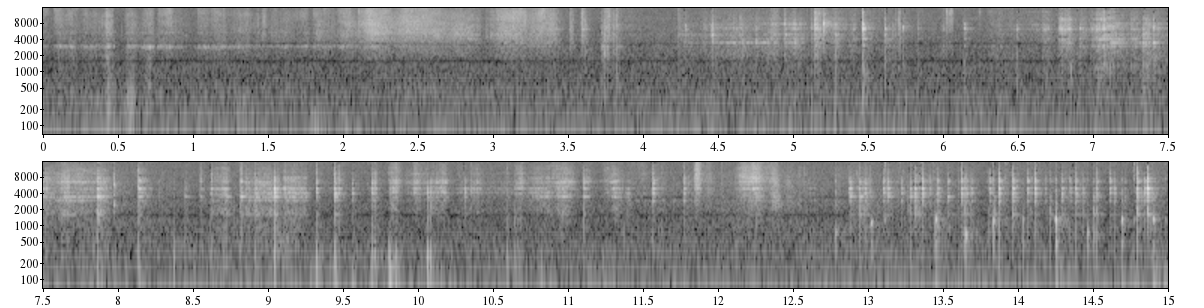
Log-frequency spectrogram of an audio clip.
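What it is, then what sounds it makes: Glass liquor bottle. A medium clear glass liquor bottle, partly filled with amber liquid and with a paper label and white cap, is held in both hands while fingertips and nails rub and tap its surface. Many quick, soft, bright clicks and taps ring out over a steady faint hiss. The taps grow denser toward the end.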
